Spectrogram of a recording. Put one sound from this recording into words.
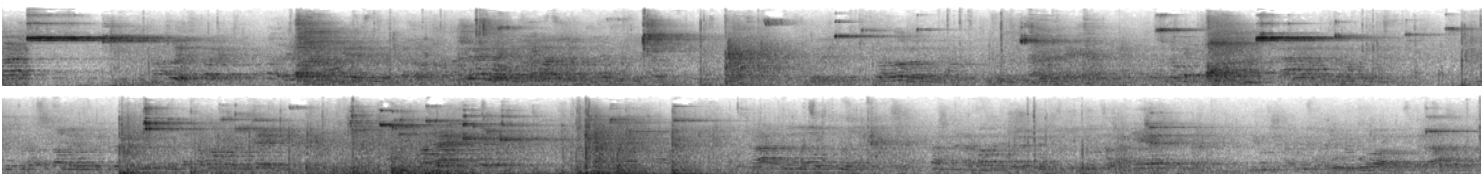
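A futsal ball is kicked and thumps in an echoing hall.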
